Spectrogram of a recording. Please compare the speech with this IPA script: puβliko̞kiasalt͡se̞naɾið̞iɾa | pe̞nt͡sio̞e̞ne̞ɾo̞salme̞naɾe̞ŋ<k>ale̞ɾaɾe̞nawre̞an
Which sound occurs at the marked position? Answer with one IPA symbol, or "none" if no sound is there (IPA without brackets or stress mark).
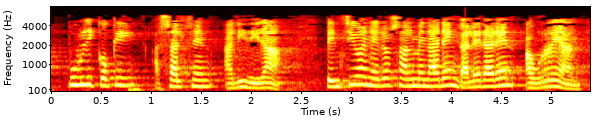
ɡ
